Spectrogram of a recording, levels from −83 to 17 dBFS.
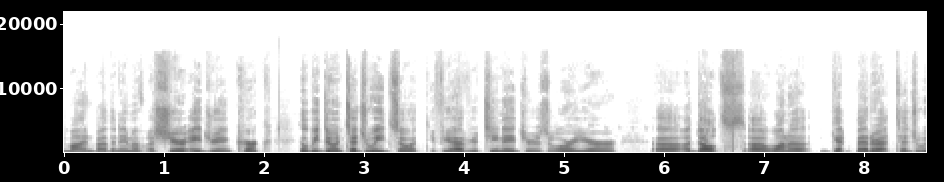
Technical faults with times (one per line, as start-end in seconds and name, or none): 2.13 electrical switching spike
6.67 electrical switching spike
